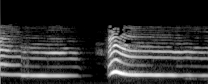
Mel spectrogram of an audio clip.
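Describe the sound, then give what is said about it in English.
A person's voice mimics a retriever puppy howling: a long, steady howl, a brief pause, then a second howl that swoops up sharply and settles into a sustained wail, fairly loud. “Well, every time I started to leave, that little puppy went...”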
